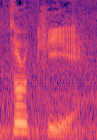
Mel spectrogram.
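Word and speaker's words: Türkiye: They put letter E at the end, so they pronounce it as Turkiye.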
